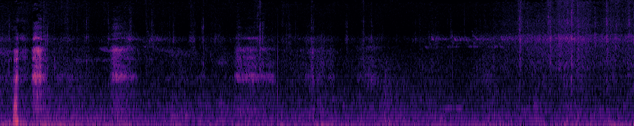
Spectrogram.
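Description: Quiet outdoor ambience with a few faint, short bird calls. Two brief bursts of a person's laughter come just after the start.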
